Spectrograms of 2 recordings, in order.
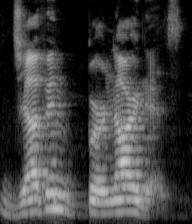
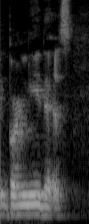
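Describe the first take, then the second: First: The middle syllable sounds like 'nar'. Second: The middle syllable sounds like 'nee'. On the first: The speaker calls it right. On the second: The speaker calls it wrong.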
